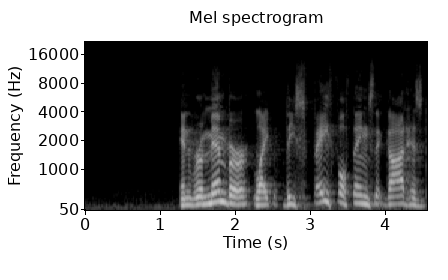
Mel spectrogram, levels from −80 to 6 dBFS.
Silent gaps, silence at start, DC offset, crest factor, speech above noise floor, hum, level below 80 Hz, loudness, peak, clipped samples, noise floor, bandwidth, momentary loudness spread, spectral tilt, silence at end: none; 1.25 s; under 0.1%; 16 dB; 41 dB; none; -62 dBFS; -22 LUFS; -6 dBFS; under 0.1%; -63 dBFS; 11.5 kHz; 10 LU; -7 dB/octave; 0.05 s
